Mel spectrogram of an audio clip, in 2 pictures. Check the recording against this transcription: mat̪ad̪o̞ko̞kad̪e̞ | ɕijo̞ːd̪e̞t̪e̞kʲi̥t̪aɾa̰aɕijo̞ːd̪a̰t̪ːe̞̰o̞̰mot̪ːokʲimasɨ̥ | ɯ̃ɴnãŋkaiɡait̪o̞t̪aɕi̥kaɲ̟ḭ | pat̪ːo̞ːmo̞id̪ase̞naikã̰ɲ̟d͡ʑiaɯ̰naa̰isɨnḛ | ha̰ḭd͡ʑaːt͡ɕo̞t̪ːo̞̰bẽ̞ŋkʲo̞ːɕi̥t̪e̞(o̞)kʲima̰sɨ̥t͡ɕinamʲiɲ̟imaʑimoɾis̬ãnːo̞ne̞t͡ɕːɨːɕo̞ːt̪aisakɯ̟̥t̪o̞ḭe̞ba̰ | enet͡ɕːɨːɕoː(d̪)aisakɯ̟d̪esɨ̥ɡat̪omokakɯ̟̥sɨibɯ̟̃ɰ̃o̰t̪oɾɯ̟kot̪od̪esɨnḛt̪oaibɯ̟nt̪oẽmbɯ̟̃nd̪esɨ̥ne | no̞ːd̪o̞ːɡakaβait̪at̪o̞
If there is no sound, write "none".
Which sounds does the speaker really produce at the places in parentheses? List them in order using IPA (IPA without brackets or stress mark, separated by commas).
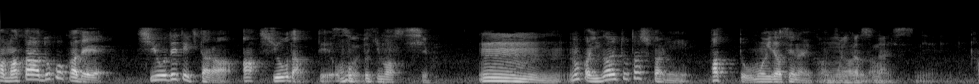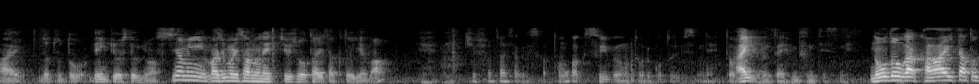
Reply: o̞, t̪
